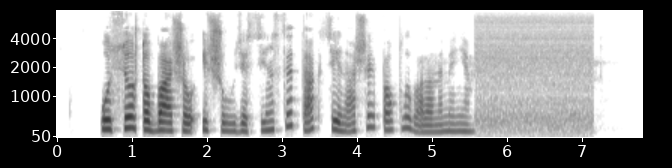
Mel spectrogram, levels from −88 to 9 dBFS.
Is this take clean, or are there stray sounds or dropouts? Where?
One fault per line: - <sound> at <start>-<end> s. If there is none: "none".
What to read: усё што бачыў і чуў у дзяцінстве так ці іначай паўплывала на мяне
none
